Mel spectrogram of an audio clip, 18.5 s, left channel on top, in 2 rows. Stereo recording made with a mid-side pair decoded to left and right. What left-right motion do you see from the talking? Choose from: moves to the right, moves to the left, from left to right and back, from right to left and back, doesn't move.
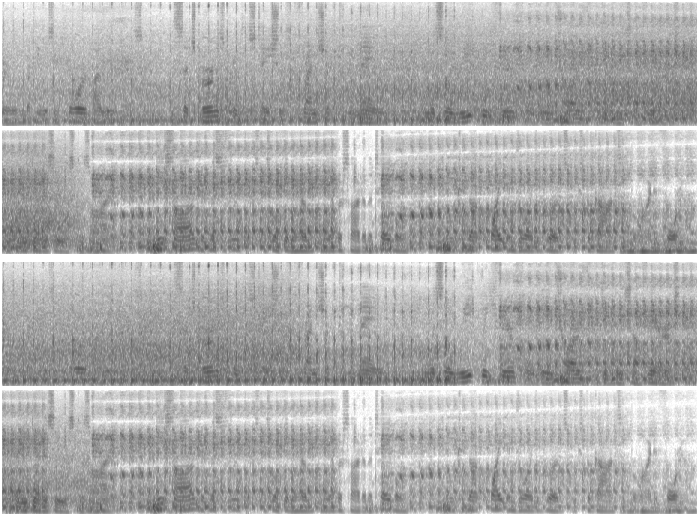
from left to right and back.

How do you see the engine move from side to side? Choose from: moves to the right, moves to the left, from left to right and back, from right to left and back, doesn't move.
moves to the left.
